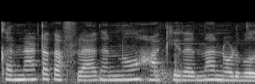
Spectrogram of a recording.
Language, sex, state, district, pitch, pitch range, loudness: Kannada, female, Karnataka, Mysore, 210 Hz, 195-225 Hz, -17 LUFS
